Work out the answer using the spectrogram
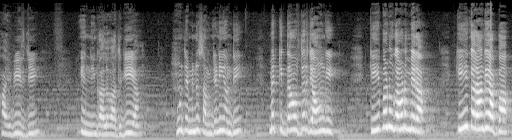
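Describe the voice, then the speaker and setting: An actress playing a young married woman in a family drama, tearful and pleading, over soft background music. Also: very high-pitched, moderate pace, long pauses. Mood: distressed. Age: young adult.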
